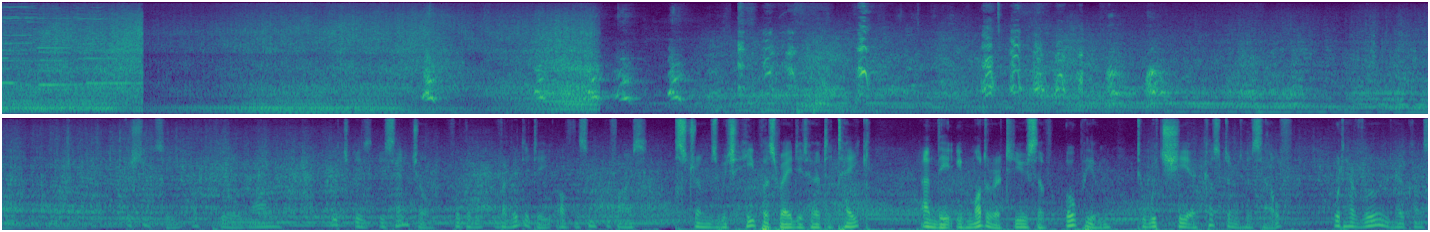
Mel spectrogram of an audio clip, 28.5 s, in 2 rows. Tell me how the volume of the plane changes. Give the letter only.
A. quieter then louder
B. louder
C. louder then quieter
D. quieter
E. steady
D.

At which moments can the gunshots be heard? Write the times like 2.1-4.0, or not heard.
not heard.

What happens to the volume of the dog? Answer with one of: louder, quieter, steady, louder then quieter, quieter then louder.
steady.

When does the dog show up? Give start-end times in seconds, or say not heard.
4.2-12.7.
